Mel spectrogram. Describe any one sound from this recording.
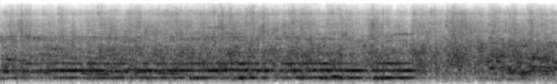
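A young boy sings a long, held note into a microphone.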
